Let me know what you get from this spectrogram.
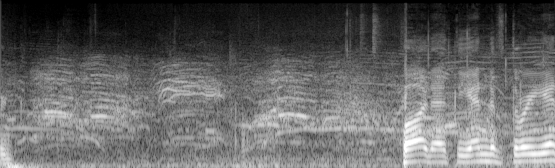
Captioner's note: fans yelling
